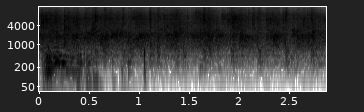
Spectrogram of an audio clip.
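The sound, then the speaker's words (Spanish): Audience applause for a guest, a literature teacher: steady, dense clapping at moderate level that carries on evenly, with a brief voice at the very start. “Bueno, fuerte el aplauso para Hernán Martiñone. Gran profesor de letras.”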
